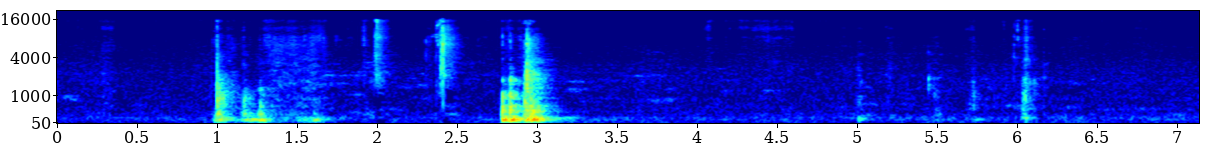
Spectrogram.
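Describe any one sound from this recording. Fabric rustles as a hand brushes across it.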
